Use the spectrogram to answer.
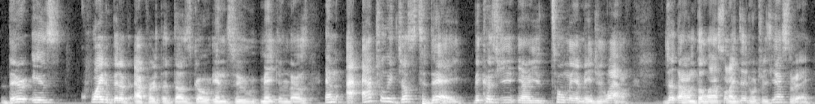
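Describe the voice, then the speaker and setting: In an echoey room, a man with a mid-range, expressive voice chats casually at normal speed. He tells rambling, humorous stories with a self-deprecating touch.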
